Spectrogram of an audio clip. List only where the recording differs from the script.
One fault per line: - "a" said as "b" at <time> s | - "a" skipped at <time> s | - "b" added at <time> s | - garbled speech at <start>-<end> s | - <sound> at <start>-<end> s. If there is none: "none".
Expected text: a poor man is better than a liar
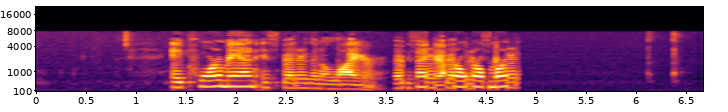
- garbled speech at 3.6-4.9 s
